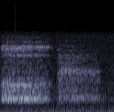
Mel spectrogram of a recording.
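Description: Darth Vader-style respirator breathing from a costume voice-changer: one full breath, a louder hissing half lasting about a second, then a quieter half, with a short pause near the end.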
